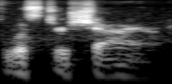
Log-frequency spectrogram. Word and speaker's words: Worcestershire: And yes, I do know how to pronounce Worcestershire.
